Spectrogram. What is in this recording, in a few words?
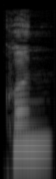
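"kun", Mandarin Chinese syllable, second tone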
